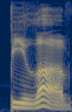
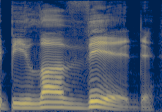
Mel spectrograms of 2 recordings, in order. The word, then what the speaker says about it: beloved: say my beloved beloved it's spelled the same way but at the end instead of beloved we say beloved it kind of has a different uh sound at the end uh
